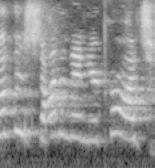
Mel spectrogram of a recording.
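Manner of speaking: put-on comic Irish accent, pitched very high. Retelling what someone on set said during the photo shoot: imitating Kat's Irish accent. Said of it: "Irish as well, so she's got this hilarious accent".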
